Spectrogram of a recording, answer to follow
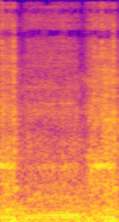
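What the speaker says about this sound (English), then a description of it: "Slowest and dustiest printer." A slow, dusty printer printing pieces of a picture gives a faint, steady mechanical whir, with two brief shifts in the motor as the print head moves, and no voices.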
